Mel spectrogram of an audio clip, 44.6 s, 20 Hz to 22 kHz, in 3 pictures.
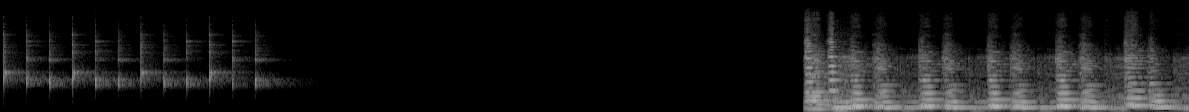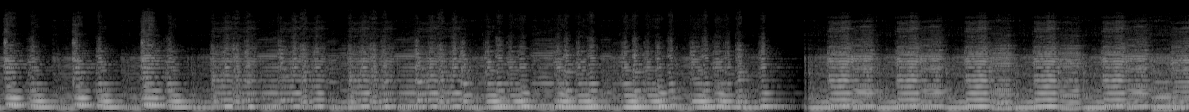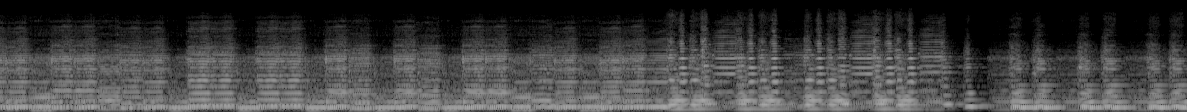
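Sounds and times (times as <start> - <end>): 
string trio playing: 10.1 - 44.5.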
